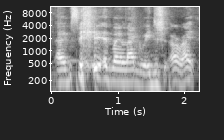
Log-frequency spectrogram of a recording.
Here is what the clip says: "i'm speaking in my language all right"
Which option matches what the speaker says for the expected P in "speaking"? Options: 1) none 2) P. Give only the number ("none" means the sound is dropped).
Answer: 1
